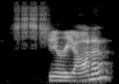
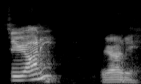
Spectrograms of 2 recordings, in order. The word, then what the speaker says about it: Sirianni: I can never pronounce his name, but the new coach for the East, Nick Sirianni. Sirianni, yeah, you got it.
